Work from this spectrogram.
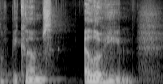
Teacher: when you add something to the end of a word in Hebrew, Hebrew likes to keep that accent on the end. And so that changes the vocalization, changes the vowels throughout the word in the vast majority of cases.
